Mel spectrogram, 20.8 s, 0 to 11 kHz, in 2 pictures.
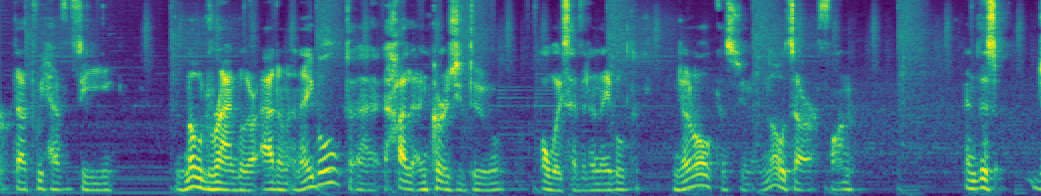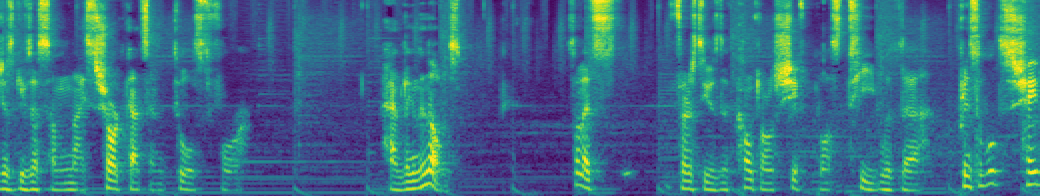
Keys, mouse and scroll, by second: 1.5 click, 13.8 click, 15.0 middle click, 16.6 middle click, 17.3-17.8 scroll down 5, 19.4 click.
